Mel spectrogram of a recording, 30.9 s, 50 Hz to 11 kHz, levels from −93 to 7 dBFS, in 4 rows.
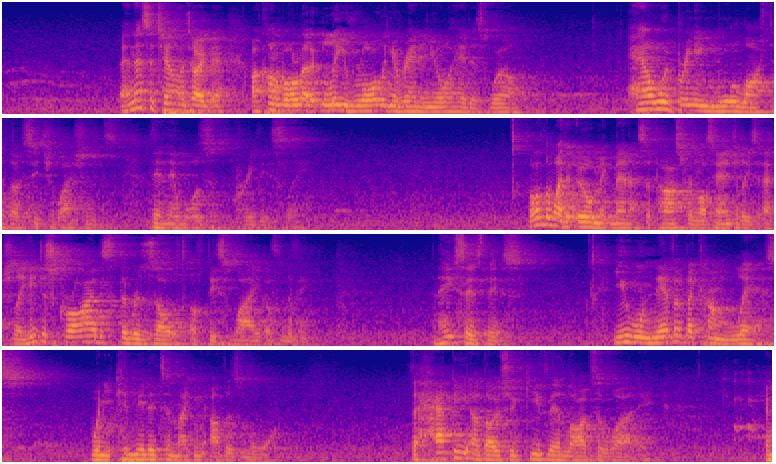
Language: English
